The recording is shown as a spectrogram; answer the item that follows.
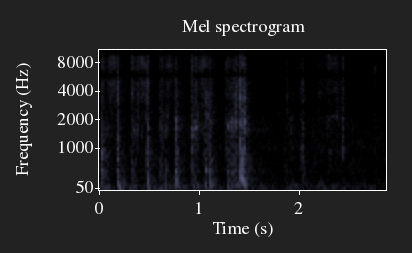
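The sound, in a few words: shuffling tarot cards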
